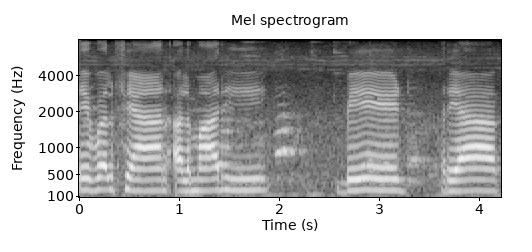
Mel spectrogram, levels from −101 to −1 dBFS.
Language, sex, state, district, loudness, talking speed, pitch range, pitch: Hindi, female, Maharashtra, Gondia, -13 LUFS, 85 wpm, 205-220 Hz, 210 Hz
